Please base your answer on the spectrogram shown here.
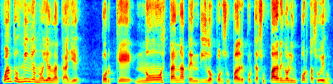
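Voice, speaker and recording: A man preaching a fervent sermon, calling his listeners beloved and swinging between soft passages and loud, thundering ones. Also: sits high, animated, moderate pace. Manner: fervent, addresses listeners as "amado".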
